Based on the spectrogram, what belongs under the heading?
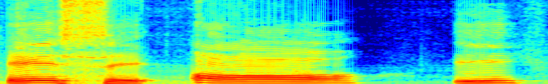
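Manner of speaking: slow spelling with Spanish letter names; letra por letra. Shown as a demonstration. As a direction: spell it out, pausing between drawn-out letters. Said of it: "Le digo letra por letra". (deletreo lento en castellano, letra por letra)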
